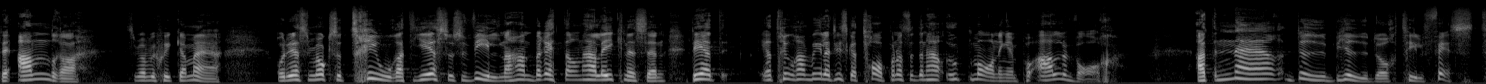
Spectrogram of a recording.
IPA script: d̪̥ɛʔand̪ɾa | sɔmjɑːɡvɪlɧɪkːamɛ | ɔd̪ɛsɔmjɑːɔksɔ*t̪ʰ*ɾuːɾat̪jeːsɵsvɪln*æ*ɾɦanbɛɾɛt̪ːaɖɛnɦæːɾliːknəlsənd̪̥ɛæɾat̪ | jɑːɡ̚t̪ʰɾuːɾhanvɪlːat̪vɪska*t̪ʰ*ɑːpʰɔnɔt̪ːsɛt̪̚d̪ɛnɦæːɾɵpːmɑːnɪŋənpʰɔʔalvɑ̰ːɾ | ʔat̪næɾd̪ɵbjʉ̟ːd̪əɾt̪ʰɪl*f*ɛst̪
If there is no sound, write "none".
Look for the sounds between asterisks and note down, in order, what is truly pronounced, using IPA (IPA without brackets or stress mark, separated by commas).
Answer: t̪ʰ, æ, t̪ʰ, f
